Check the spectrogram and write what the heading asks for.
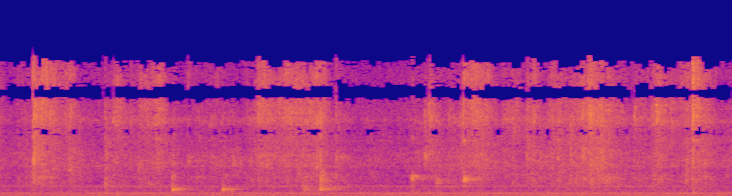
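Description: Frozen strawberries shaken out of a bag and dropping into a blender cup, giving scattered soft knocks and bag rustle, over a steady low hum.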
